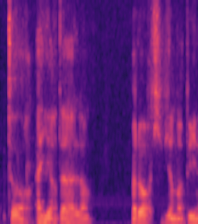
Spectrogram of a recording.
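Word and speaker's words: Heyerdahl: Et euh, notre personne d'aujourd'hui est un certain euh, Thor Ayerdal.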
